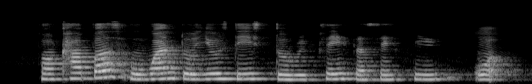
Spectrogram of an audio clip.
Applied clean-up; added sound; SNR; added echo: neural mask model Resemble Enhance denoiser.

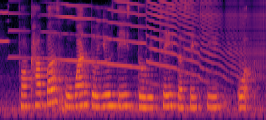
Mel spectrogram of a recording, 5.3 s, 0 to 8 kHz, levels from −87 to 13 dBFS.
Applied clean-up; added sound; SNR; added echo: none; Squeak; 11 dB; none.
